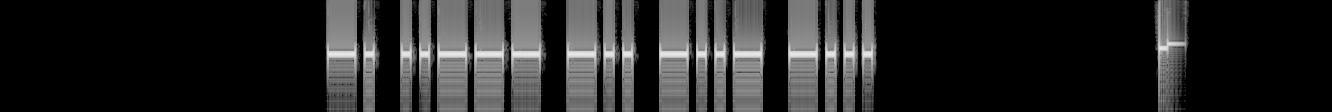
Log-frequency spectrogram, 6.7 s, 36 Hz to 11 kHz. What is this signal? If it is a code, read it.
Morse code, heard as a keyed tone, about 24 wpm, 700 Hz. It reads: N2DXB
